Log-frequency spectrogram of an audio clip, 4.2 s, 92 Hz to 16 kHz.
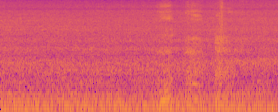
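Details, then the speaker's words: Ford Expedition V8 truck with a newly replaced alternator, started up: low, smooth, even idle rumble with no misfire, knock or stumble, "like a sewing machine"; healthy normal idle. "start that thing up sound like a sewing machine like my uh my boys stay on uh we hustle daily there she go though"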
